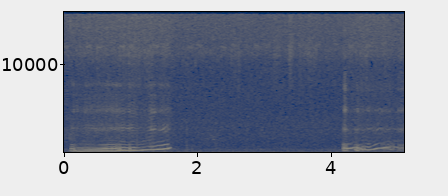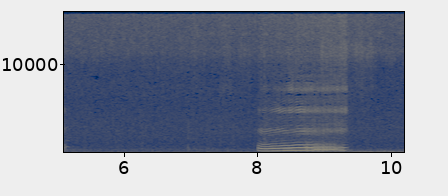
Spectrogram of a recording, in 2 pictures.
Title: Cat Snores While Sleeping!!!! #Asena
